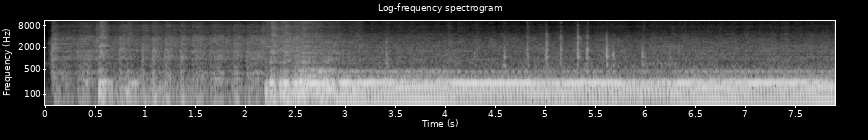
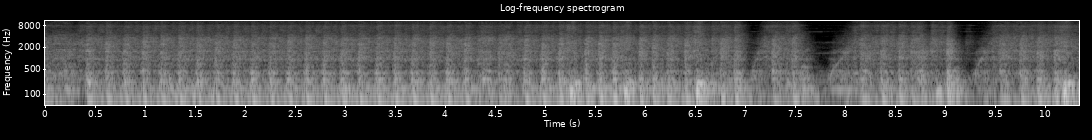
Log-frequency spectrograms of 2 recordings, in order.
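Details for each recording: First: Turbo Hyundai Tiburon rebuild, first start in a while with a used starter. Slow cranking with weak firing, then it catches and settles into a steady, even idle; the owner thinks fuel pressure looks low afterward. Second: Turbo Hyundai Tiburon on reassembly, with a used starter fitted and fuel primed. Laboured, uneven cranking that drags and pauses before finally starting; the owner doubts the used starter is strong enough.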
